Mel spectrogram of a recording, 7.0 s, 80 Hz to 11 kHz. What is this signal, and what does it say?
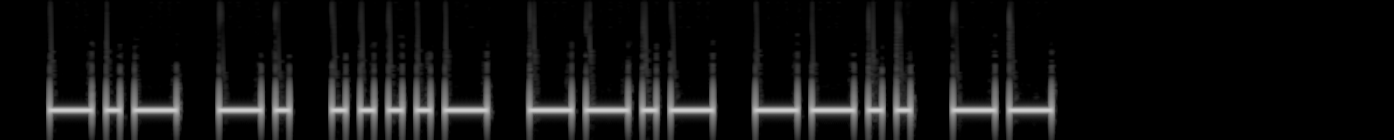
Morse code, heard as a keyed tone, about 17 wpm, 700 Hz. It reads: KN4QZM
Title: USA Call Signs Repeated 3x 17wpm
